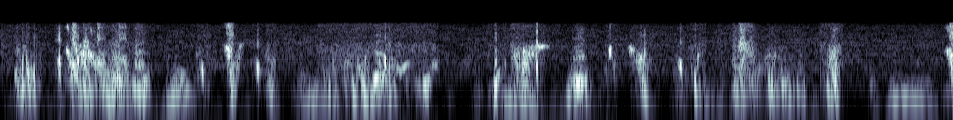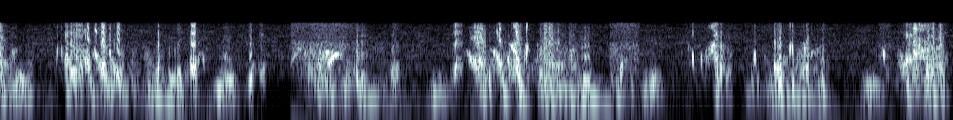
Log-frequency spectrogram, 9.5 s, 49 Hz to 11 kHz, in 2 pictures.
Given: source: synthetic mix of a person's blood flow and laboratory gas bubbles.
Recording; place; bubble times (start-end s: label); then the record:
Doppler ultrasound of blood flow; precordium
0.06-0.22 s: bubbles
0.26-0.76 s: bubbles
0.97-1.05 s: bubbles
1.11-1.22 s: bubbles
1.25-1.40 s: bubbles
1.58-2.20 s: bubbles
2.43-2.75 s: bubbles
3.01-3.08 s: bubbles
3.13-3.28 s: bubbles
3.37-3.53 s: bubbles
3.65-4.04 s: bubbles
4.09-4.21 s: bubbles
4.71-4.86 s: bubbles
4.88-4.94 s: bubbles
5.02-5.82 s: bubbles
5.98-6.10 s: bubbles
6.21-6.80 s: bubbles
7.00-7.74 s: bubbles
7.81-7.96 s: bubbles
8.19-8.44 s: bubbles
8.49-8.91 s: bubbles
9.15-9.52 s: bubbles
From the record:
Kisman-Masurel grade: 343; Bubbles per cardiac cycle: rolling drumbeat, 9 or more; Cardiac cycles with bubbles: 100%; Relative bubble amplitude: loud (0.450 to 0.775); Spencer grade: 3 (all of the cardiac periods contain showers or single bubble signals, but not dominating or overriding the cardiac motion signals); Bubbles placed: only in the low amplitude regions of the cardiac cycle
